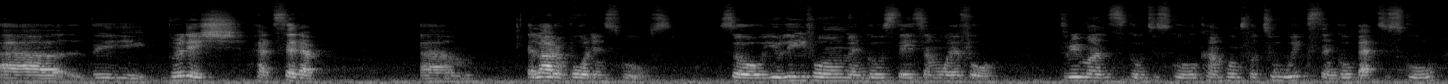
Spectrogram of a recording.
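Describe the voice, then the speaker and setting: A woman talks at a very slow pace, with long, frequent pauses. Noticeable background noise and audible room echo surround her voice. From Ghana, Accra area (Ga). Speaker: shop owner. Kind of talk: interview.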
